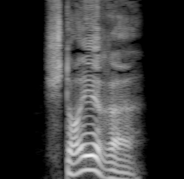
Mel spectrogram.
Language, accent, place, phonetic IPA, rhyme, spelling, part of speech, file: German, Germany, Berlin, [ˈʃtɔɪ̯ʁə], -ɔɪ̯ʁə, steure, verb, De-steure.ogg
- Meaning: inflection of steuern: 1. first-person singular present 2. first/third-person singular subjunctive I 3. singular imperative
